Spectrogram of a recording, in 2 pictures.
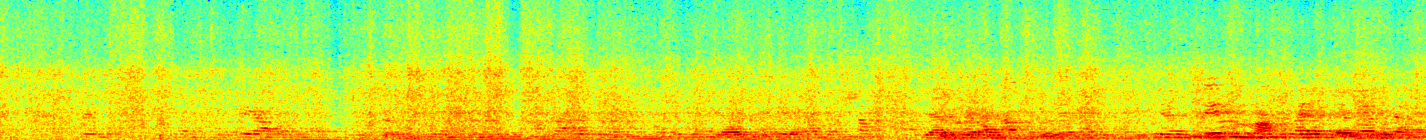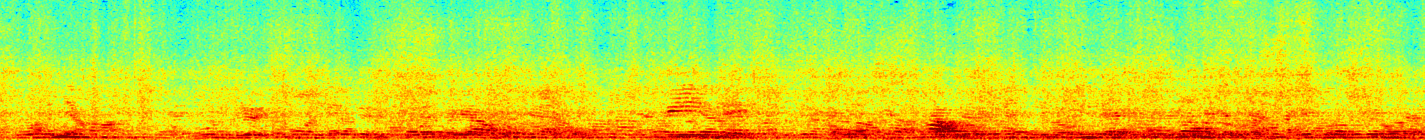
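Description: A mixed choir of men and women sings together in a room with some echo, swelling louder as it goes.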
